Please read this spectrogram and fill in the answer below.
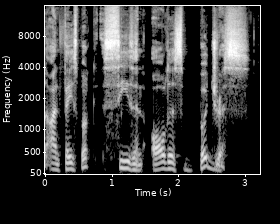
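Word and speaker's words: Budrys: sees an aldis budrus am i pronouncing that name right that's how high allies have but i have heard people who seem like they should know say it differently but most people i've heard say budris yeah that's his name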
